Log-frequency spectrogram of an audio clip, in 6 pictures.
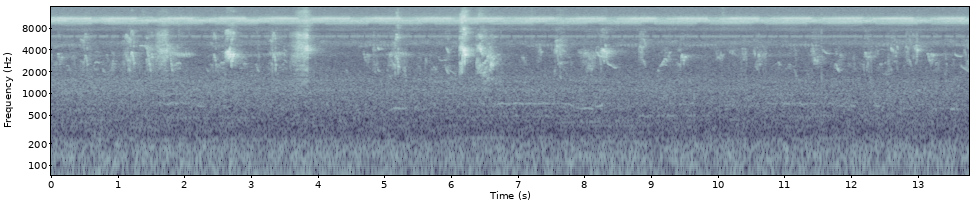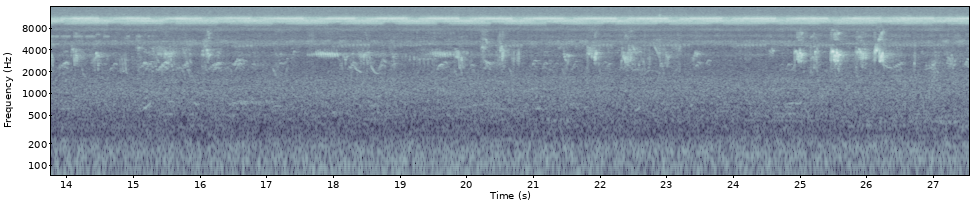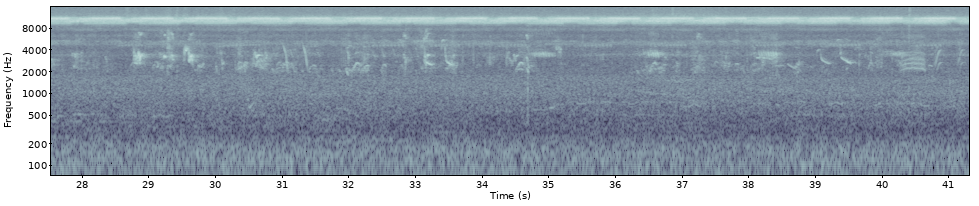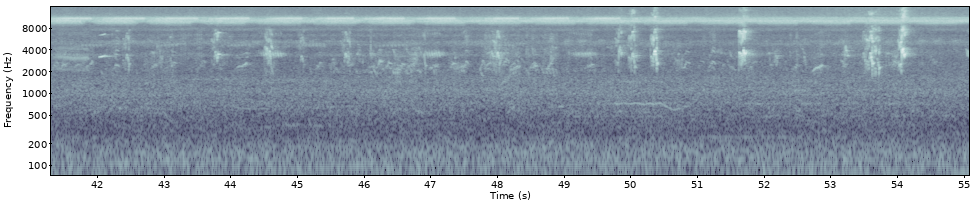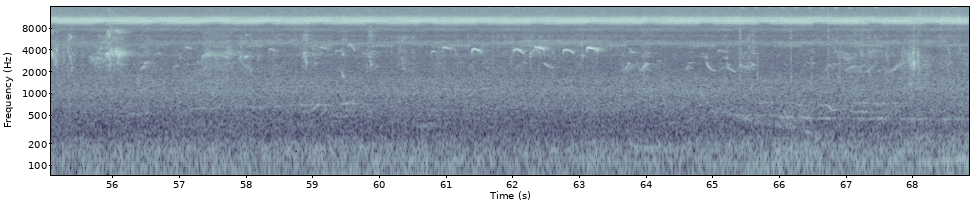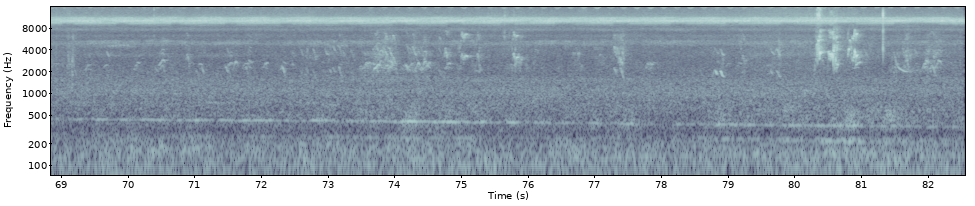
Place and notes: Jalan Puteri Hang Li Poh, Kampung Bukit China, Melaka, Malaysia - Evening in Bukit Cina
The recording is set in an old cemetery and the recorder is facing the many trees while the birds is making sounds. Lots of mosquitoes.
13 October, 18:53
